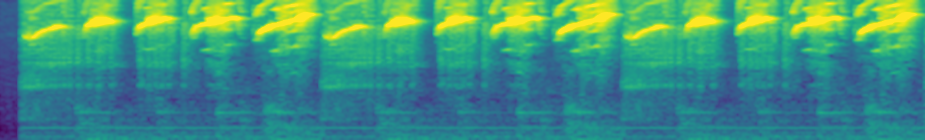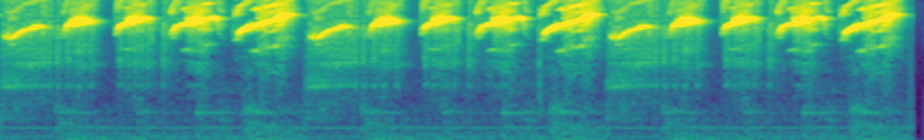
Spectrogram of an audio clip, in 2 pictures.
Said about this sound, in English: So, and they name themselves through a specific whistle. So each dolphin has a specific whistle as a name. That, of course, is Freddy the dolphin.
